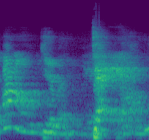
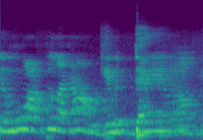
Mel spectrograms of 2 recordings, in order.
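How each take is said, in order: First: Lower, unbothered don't-give-a-damn. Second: Said in the usual way. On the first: Shown as a demonstration. Comic echoing her own line, lower and unbothered. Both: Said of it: "The way you said it".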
